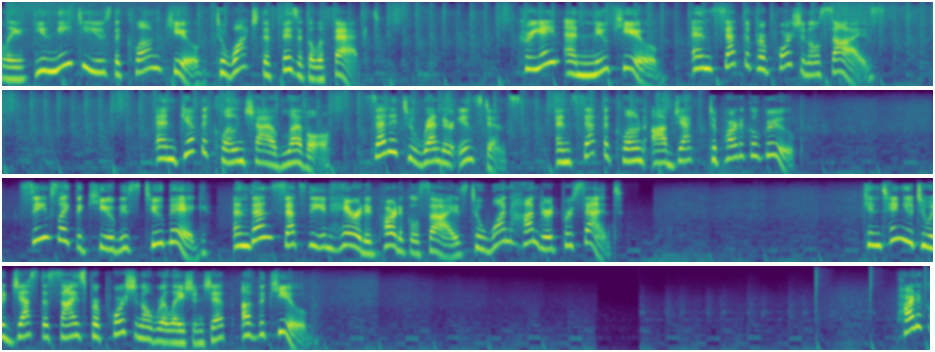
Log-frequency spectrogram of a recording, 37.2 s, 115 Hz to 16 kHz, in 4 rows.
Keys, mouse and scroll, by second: 0.1 alt+click, 1.0 alt+click, 1.8 alt+click, 3.2 alt+click, 5.1 click, 6.8-8.0 typing, 6.8 click, 7.5 click, 8.2 click, 8.7 click, 9.4 KP_2, 9.6 KP_0, 9.8 click, 11.8 click, 12.8 click, 13.5 click, 14.3 click, 14.6 click, 15.8 click, 17.7 drag, 21.8 click, 22.2 click, 22.8 click, 23.6 click, 26.0 click, 27.0 click, 28.6 click, 28.8 KP_1, 29.4 click, 30.5 KP_2, 30.8 click, 32.4 alt+click, 33.2 alt+click, 33.8 alt+right click, 34.2-35.6 alt+drag.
